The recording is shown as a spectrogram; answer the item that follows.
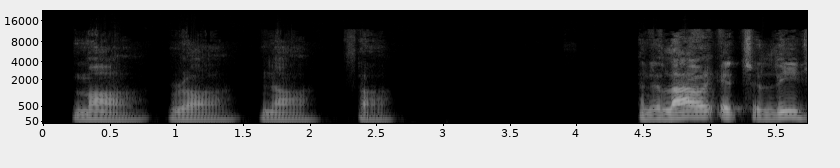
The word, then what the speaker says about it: Maranatha: And if you choose this word, say it as 4 equal syllables. Ma, ra, na, tha. Form the word clearly in your mind, in your heart, as you say it.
